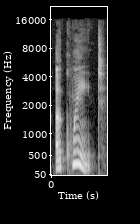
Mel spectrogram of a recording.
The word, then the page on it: acquaint: əkwéint; アクエイント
